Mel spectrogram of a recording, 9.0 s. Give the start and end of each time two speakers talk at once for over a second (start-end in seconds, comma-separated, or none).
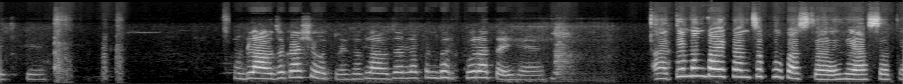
none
